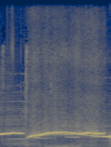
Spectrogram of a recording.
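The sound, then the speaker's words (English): A group of people whistle loudly in unison before taking a shot of drink, one sustained wavering tone that briefly breaks and then glides up and holds, over a low rumble of background noise, with no talking. “Wait, let's all whistle to take the shot.”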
